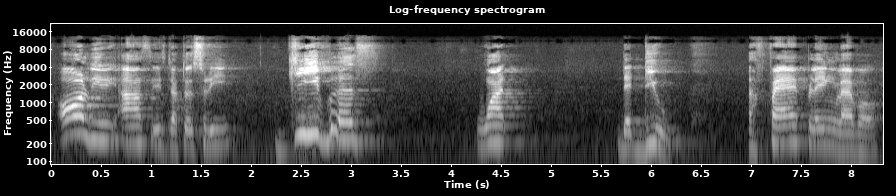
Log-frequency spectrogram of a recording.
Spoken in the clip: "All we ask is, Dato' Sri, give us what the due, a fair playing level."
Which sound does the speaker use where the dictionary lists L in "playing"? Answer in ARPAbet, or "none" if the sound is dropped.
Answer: L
